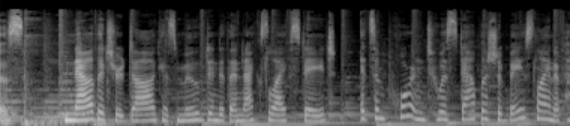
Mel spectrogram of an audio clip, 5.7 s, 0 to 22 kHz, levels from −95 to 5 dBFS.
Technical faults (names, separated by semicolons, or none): zipper noise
